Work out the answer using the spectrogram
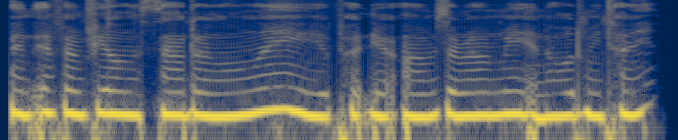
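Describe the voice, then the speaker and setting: A woman's voice: on the high side, level tone, fast talker, no room sound, lightly acted. A woman playing a tired, affectionate girlfriend who misses her partner, in a tender, intimate ASMR role-play. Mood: tender, longing. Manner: tender, intimate, soft-spoken.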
